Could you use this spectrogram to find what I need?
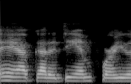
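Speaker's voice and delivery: plain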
